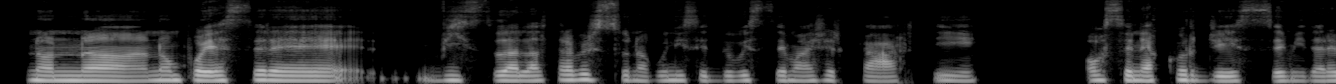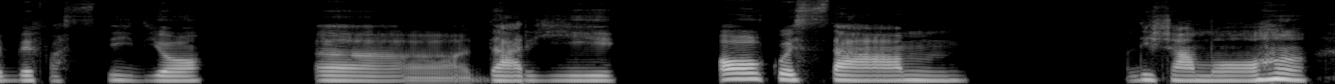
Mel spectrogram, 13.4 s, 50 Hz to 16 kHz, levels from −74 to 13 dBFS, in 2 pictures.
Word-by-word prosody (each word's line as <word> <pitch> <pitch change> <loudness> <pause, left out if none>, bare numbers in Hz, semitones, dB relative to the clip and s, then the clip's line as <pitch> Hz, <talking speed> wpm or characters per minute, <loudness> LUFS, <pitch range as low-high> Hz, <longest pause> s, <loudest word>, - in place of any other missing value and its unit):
non 170 -1 +2
non 165 +1 +2
puoi 175 -1 +4
essere 170 -2 +1 0.2
visto 175 -3 -6
dall'altra 170 +2 +1
persona, 180 -3 -3
quindi 170 +2 -4
se 165 -2 -9
dovesse 170 +1 -7
mai 165 0 -5
cercarti, 160 0 -7 0.6
o 175 - 0
se 175 - -2
ne 165 - +3
accorgesse 160 -3 -3
mi 155 - -9
darebbe 160 +2 -2
fastidio, 165 0 -3 0.5
ehm, 155 - -2
dargli 165 - -1 0.6
o 215 +1 +9
questa, 175 -4 +3
mhmm, 170 -1 -1 0.9
diciamo, 175 +2 +4
165 Hz, 110 wpm, -20 LUFS, 160-175 Hz, 0.9 s, o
